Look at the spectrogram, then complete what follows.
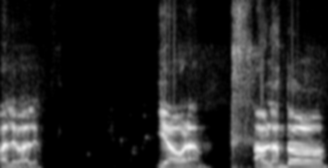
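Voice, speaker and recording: Speaking fairly slowly, a man has a bright, sharp tone in a dry, close sound with no echo. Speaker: communication student interviewer. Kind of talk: interview.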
